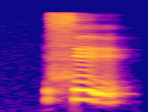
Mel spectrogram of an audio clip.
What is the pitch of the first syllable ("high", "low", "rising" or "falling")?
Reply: falling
